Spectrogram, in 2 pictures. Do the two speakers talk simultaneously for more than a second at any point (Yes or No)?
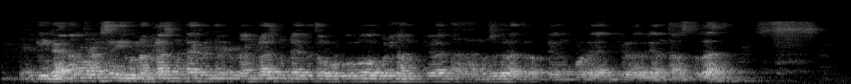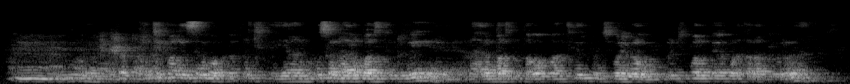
Yes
